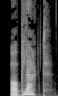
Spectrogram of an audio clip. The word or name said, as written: oplagt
